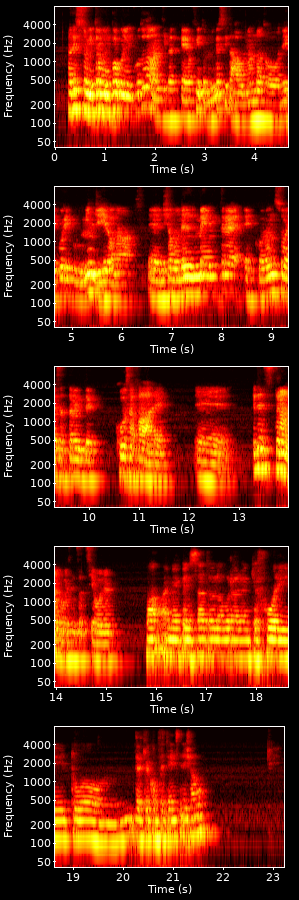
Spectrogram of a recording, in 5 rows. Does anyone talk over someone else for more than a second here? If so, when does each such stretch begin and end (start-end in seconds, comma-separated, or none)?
none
